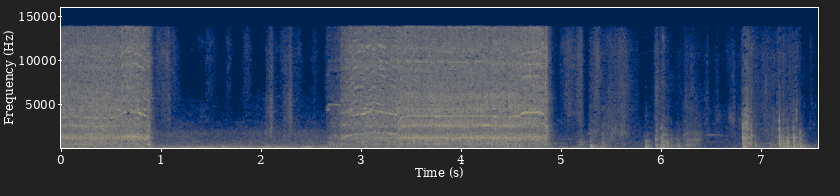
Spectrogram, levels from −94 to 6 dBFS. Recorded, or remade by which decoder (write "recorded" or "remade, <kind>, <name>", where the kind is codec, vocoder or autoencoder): recorded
